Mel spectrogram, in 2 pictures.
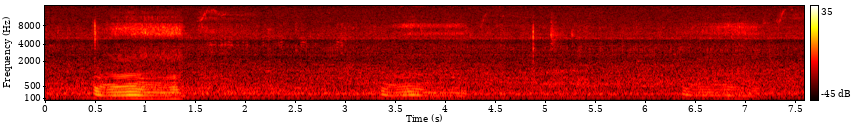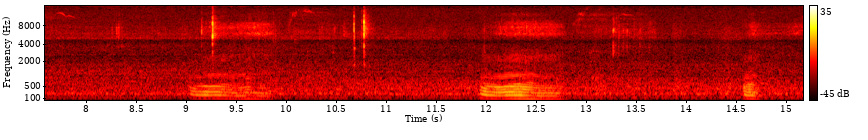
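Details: Maine Coon cat named Mira snoring in her sleep, loud like a person's snore; harmonic, buzzy snores with a slight wavering pitch recur every few seconds, some stronger than others, over a steady low room hum.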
